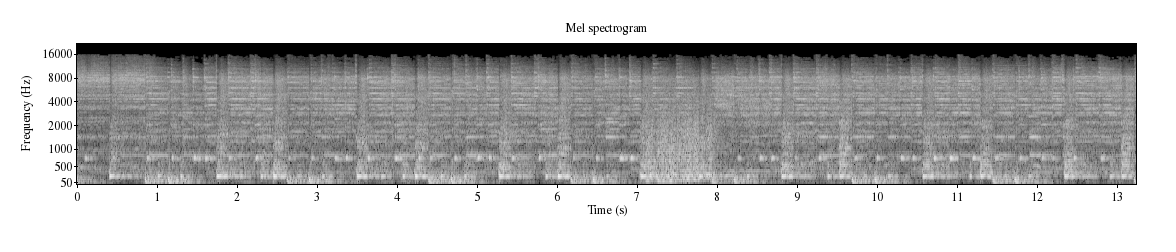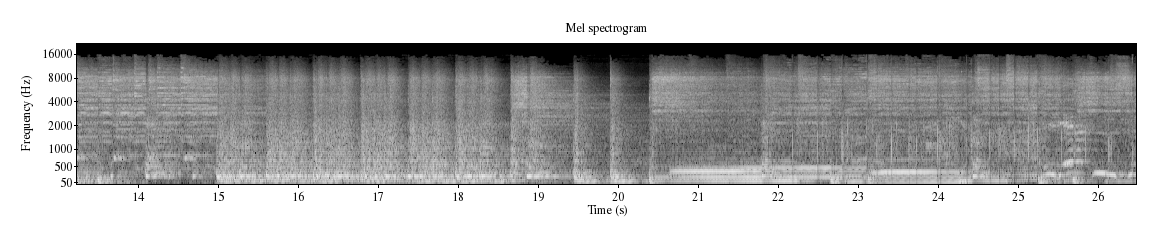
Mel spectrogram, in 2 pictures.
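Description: Live drum kit solo with hand percussion, dense snare, bass drum and cymbal strokes with cowbell-like metal hits. About fifteen seconds in, steady bass and keyboard notes come in under the drums as the band rejoins.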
